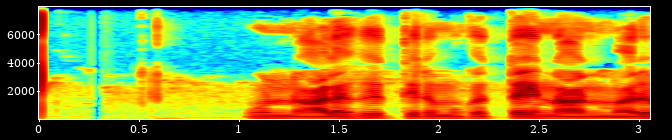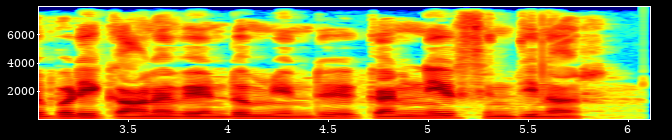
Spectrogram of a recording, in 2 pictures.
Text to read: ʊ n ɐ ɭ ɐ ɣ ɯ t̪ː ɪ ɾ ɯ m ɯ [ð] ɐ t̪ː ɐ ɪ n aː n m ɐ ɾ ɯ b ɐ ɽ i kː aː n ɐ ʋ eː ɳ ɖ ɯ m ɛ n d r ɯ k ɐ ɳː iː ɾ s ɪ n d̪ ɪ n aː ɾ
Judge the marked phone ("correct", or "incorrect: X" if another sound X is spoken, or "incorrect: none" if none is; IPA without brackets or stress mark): incorrect: ɣ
